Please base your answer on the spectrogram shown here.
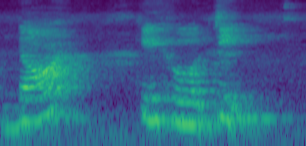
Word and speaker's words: Don Quixote: T-I we have to pronounce T-E-E. Quixote. Quixote. So, Don Quixote.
